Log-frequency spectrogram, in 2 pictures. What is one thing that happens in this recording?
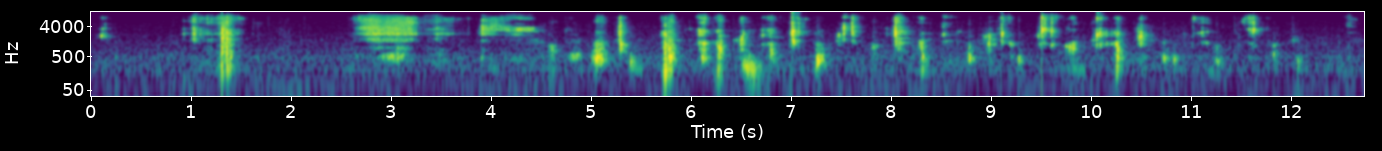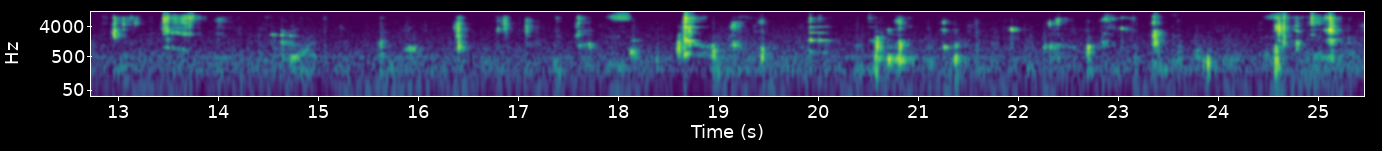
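A young man chews and smacks his lips close to a microphone.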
